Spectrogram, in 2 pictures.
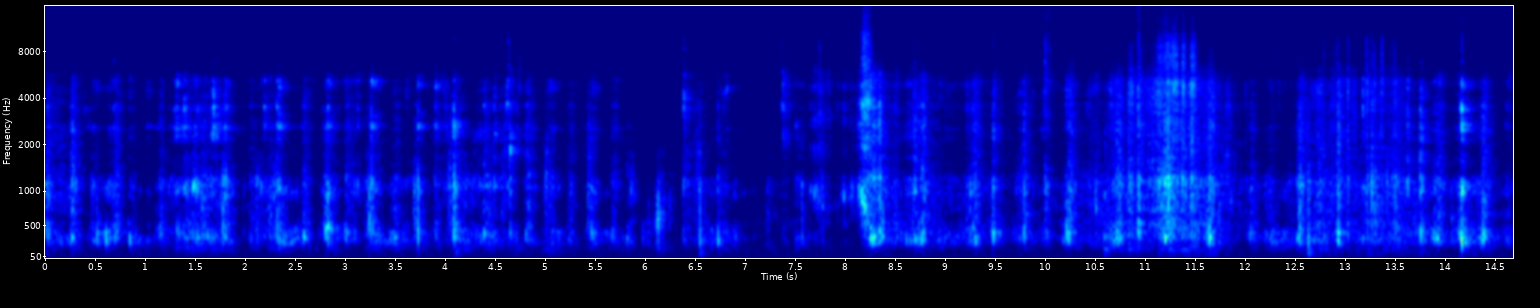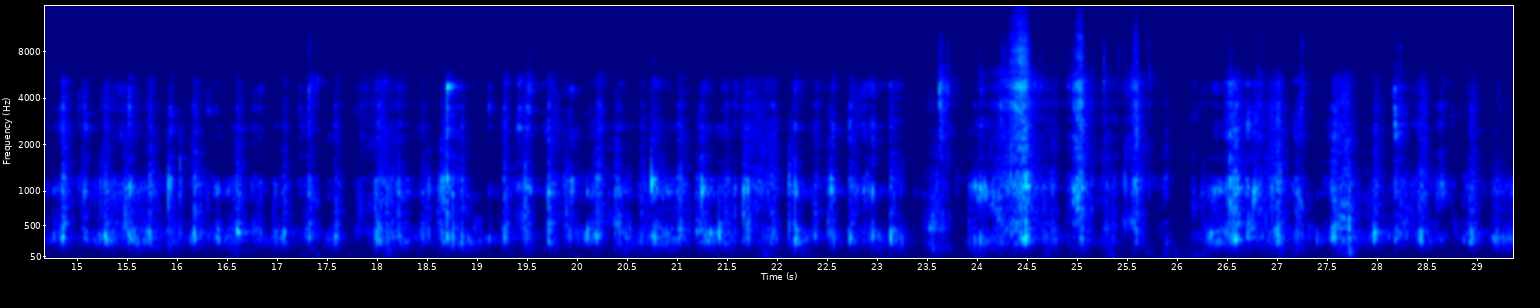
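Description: Close-up chewing of deep-fried, breadcrumb-crusted croquettes, with frequent crisp crunches of the fried crust mixed with softer, wetter chewing.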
